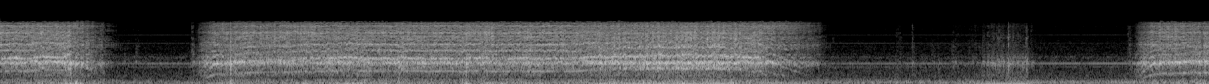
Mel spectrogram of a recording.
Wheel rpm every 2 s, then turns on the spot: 80, 120, 160, 140, 10, 30.
none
